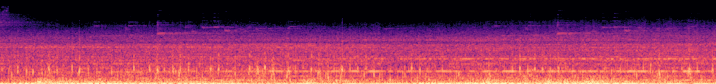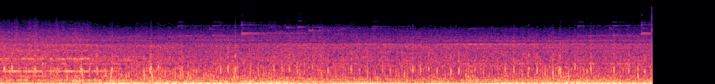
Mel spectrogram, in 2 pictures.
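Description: Dark ambient background bed: a steady low rumble with fine crackle and a few faint held tones, cutting off suddenly near the end.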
